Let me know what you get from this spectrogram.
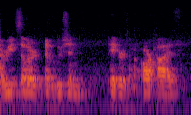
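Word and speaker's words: arXiv: cellular evolution papers on archive which is spelled a a-r-x-i-v and i read a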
